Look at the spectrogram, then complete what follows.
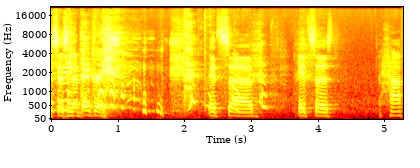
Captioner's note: laughs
